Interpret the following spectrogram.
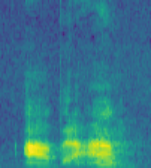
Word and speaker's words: Abraham: So, the same name in Spanish, we would say Abraham.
